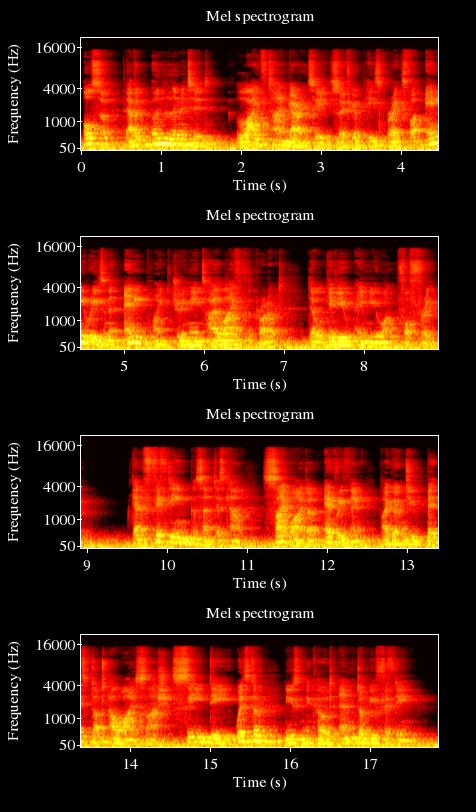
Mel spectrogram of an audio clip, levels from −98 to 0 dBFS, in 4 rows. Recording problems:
off-mic speech; far
room echo; slight; dies away in 0.6 s
low rumble; faint; throughout; 25 dB below the speech

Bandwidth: 15 kHz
